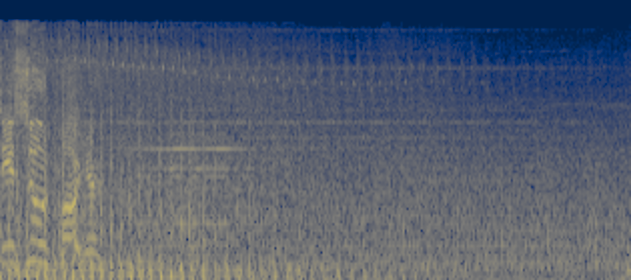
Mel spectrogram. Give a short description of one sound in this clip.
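A helicopter rotor thumps rapidly and slowly winds down.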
